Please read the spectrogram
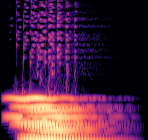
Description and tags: Soft, cascading synth chord that indicates a video call being ended in an app.
alert, ringtone, video-call, synthesis, melodic, phone-call, mobile, cellphone, call, phone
